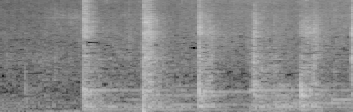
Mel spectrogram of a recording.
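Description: Onion fries in a pan with crushed garlic, a low steady sizzle broken by five evenly spaced, close spatula scrapes, with no voices.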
